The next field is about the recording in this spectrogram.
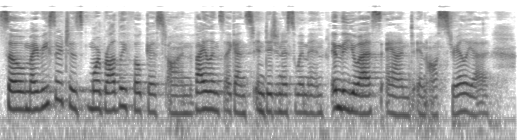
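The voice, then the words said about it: American accent. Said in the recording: “I live in the United States, hence the accent.”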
